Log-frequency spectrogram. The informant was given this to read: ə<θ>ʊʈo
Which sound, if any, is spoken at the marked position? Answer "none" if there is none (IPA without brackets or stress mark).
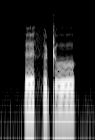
θ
